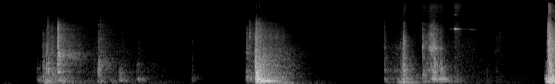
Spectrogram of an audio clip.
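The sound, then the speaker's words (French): Castle doors being opened give a few separate bursts of heavy thuds and scraping knocks, with short silent gaps between them. “Ouvre les portes du château.”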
